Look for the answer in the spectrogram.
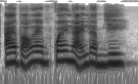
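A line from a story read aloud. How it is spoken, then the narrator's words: Shout. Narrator (Vietnamese): anh quát lên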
